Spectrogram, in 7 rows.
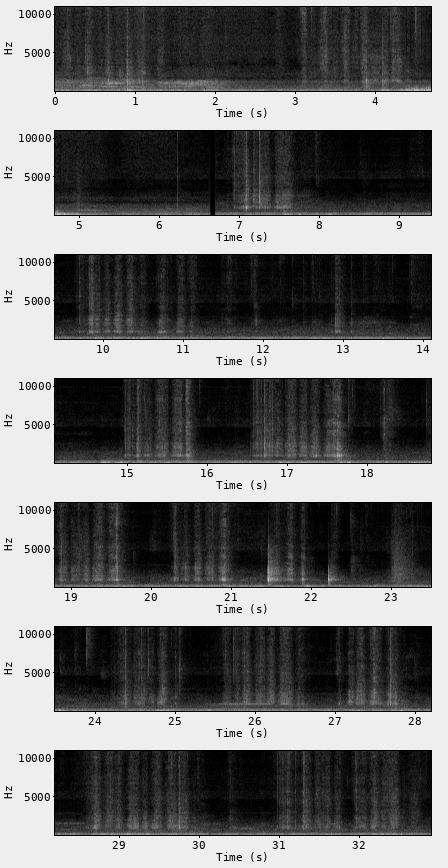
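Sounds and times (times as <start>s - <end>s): knife slicing liver: 3.1s - 4.5s, 6.9s - 7.8s, 9.6s - 12.0s, 15.0s - 15.9s, 16.5s - 22.4s, 25.6s - 27.9s, 28.6s - 30.0s, 30.9s - 32.9s
knife tapping cutting board: 21.4s - 22.4s.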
